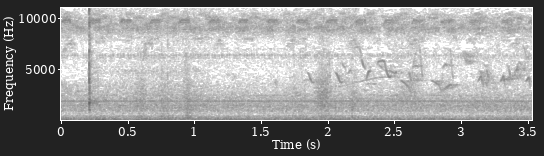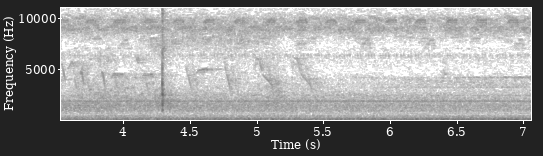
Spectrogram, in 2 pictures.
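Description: Quiet outdoor ambience with small birds chirping faintly in the middle stretch, and two brief sharp clicks about four seconds apart.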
